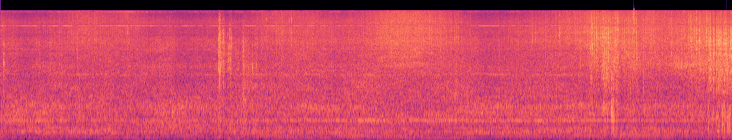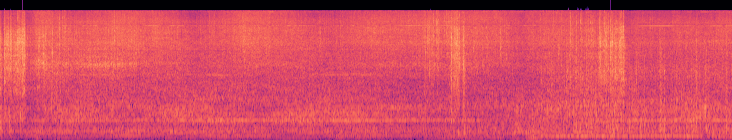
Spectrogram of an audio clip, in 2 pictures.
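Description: Dyson vacuum cleaner running steadily with a constant motor whine as it is pushed over carpet. Debris clatters and rattles up into it in several spells, the longest about halfway through.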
